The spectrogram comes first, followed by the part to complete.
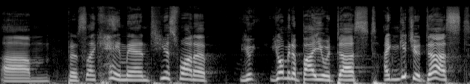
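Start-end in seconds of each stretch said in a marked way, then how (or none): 1.0-4.7 fake-friendly, bright, slightly high, passive-aggressive tone. Showing a backhanded offer to a teammate: acted friendly but passive-aggressive tone. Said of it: "a friendly tone".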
